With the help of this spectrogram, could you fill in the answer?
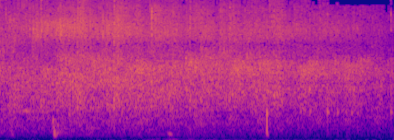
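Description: Steady applause from an audience, a dense wash of many hands clapping at an even level for several seconds, with a few sharper individual claps standing out.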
